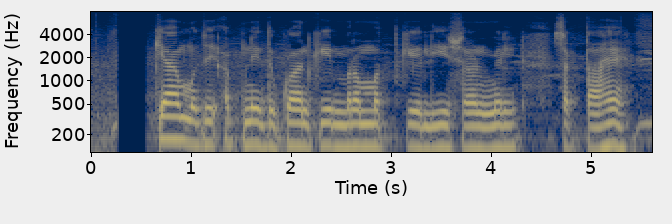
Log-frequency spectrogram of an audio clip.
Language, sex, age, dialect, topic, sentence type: Hindi, male, 25-30, Marwari Dhudhari, banking, question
